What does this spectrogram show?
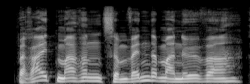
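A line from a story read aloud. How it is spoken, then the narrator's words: Interrupting call. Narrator (German): rief Juliane dazwischen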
